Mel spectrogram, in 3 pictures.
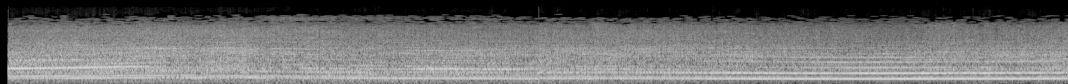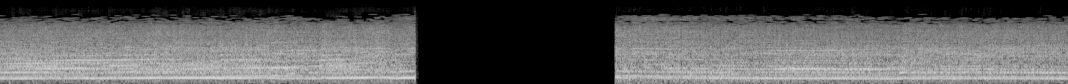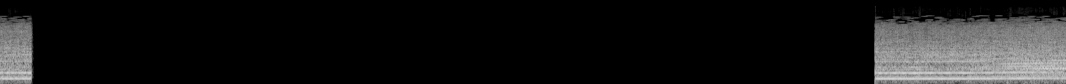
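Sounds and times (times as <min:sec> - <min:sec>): motorcycle engine at high revs: 0:00.0 - 0:14.9, 0:16.8 - 0:21.7, 0:30.1 - 0:32.0.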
